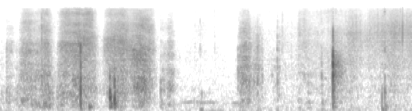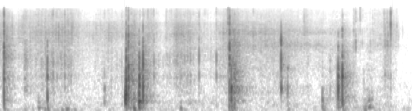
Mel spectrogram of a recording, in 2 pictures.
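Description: Fingers crinkle and squeeze a black foil-lined plastic coffee pouch held close to the mic. Soft, hissy rustles in the first second and a half give way to a series of sharp, bright crackles and snaps. Each crackle cuts off quickly with almost no ring, and there is very little low end.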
